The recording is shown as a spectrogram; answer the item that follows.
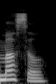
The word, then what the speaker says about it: muscle: The letter c is silent in muscle.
